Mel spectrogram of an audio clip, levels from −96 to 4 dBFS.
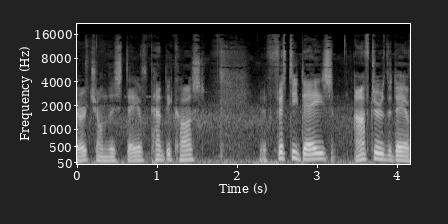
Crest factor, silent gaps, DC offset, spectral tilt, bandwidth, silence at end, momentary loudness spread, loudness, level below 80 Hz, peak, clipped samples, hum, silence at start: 18 dB; none; under 0.1%; -5.5 dB/octave; 16 kHz; 0 s; 20 LU; -22 LUFS; -44 dBFS; -4 dBFS; under 0.1%; none; 0 s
